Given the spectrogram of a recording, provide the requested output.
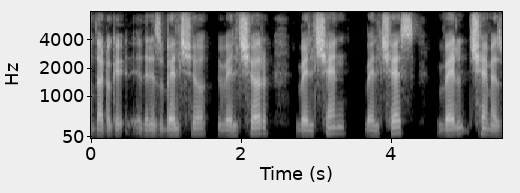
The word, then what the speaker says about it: welcher: teacher taught me that whenever a noun a word in German ends with R you don't pronounce it you just leave it or you say uh so you know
